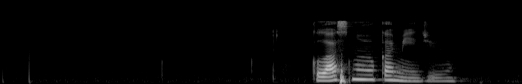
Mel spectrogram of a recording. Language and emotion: Russian, neutral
